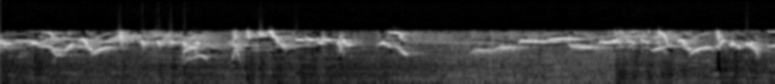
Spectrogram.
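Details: Long masteran recording of the kacer, or oriental magpie-robin, for training other caged songbirds: a lively stream of loud, varied whistles, rising and falling slurs and quick notes, with a brief quiet gap midway.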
